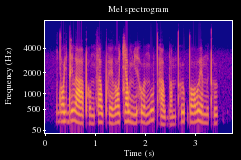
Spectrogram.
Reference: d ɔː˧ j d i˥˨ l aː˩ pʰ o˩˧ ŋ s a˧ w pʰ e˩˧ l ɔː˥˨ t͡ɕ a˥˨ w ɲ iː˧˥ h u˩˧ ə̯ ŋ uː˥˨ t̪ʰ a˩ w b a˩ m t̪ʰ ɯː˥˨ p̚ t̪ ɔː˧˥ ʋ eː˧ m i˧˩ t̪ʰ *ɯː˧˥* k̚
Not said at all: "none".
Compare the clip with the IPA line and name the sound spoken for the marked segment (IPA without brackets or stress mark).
ɯː˧˥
